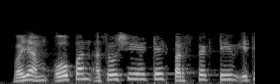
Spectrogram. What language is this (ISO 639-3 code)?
san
